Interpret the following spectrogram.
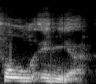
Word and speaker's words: Paulinho: Paul, it's Paul Inya. Paul, spell it Paul and then INHA.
